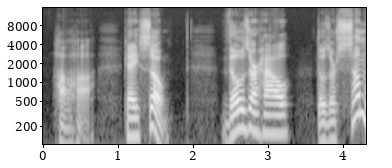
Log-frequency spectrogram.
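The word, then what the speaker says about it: χαχα: The last one is Greek, and in Greece people write X-A, X-A, X-A, and I believe that is just pronounced ha-ha, ha-ha.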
